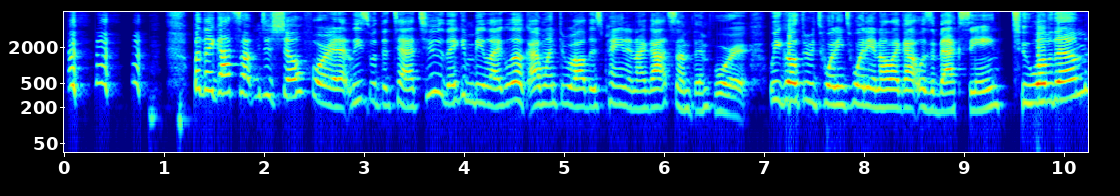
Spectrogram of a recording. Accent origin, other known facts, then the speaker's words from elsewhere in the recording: United States; all of us born and raised in the United States of America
